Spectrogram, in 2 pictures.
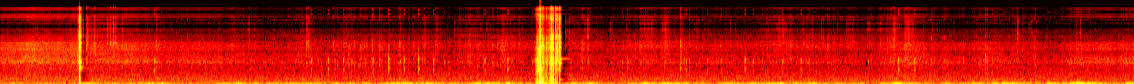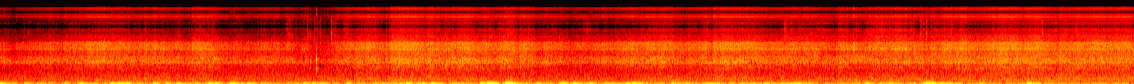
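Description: Ride noise from a downhill mountain bike heard on a helmet camera: the bike rattling over stone paths, steps and cobbles, with wind rumbling on the microphone. A sharp knock about a second in and a heavier thud, the loudest sound, about seven seconds in; from about halfway a steadier hiss of rushing air and tyre noise.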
